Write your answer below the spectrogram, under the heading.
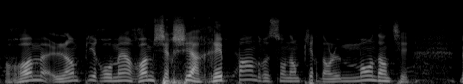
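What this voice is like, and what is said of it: Non-local French regional accent. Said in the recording (French): “on sent que tu n'es pas d'ici, il y a un accent”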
